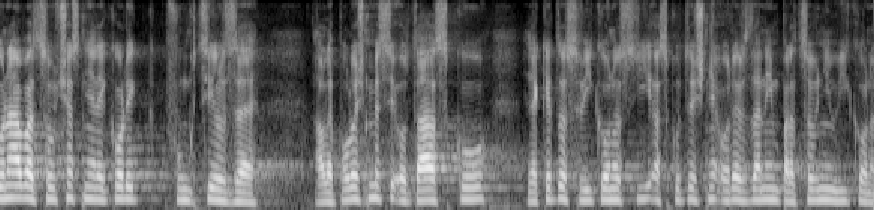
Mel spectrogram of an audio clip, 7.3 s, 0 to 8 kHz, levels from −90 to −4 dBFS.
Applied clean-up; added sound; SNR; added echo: none; none; none; none.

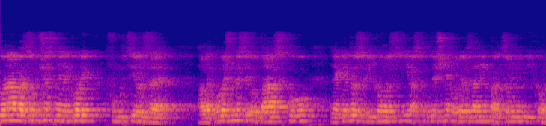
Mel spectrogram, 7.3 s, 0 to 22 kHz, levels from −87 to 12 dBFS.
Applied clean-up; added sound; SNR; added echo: none; none; none; reverberation time 0.7 s.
